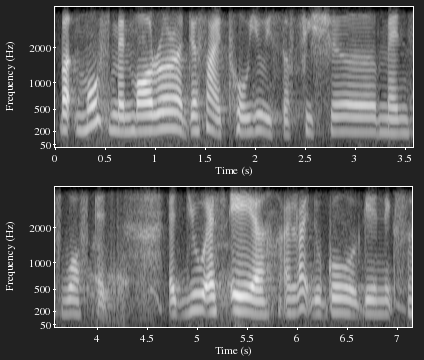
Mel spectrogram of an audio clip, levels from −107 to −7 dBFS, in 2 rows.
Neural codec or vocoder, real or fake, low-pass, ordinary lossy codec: none; real; 3.6 kHz; Opus, 64 kbps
